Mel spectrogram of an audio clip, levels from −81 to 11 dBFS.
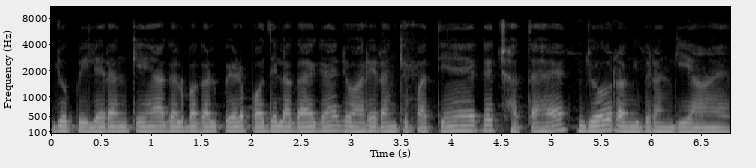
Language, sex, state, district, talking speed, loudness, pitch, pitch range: Hindi, male, Maharashtra, Solapur, 210 wpm, -31 LUFS, 115 Hz, 110-120 Hz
